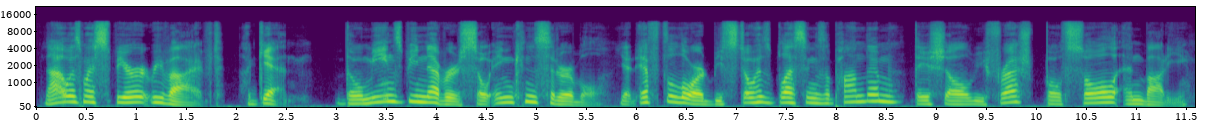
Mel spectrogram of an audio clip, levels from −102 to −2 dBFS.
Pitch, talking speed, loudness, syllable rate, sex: 170 Hz, 145 wpm, -20 LUFS, 4.2 syllables/s, male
